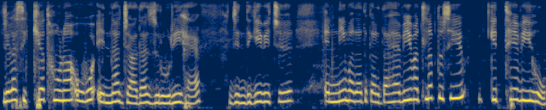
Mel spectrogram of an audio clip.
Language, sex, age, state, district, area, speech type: Punjabi, female, 18-30, Punjab, Patiala, urban, spontaneous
